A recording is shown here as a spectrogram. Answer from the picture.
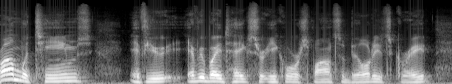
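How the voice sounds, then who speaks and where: Against a quiet background, a man has a plain, everyday voice, speaking at a moderate pace with ordinary pitch variation. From US South, Atlanta. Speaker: realtor. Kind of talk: casual interview.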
